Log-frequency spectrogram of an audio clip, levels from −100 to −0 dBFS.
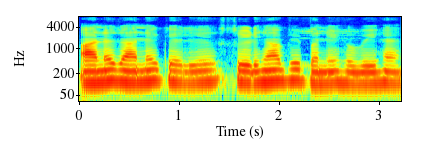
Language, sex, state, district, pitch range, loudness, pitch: Hindi, male, Jharkhand, Ranchi, 115-125 Hz, -19 LUFS, 120 Hz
